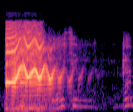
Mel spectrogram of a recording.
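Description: A slapstick comedy sound effect: a sudden loud, wavering pitched tone that starts abruptly and fades out within about a second.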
